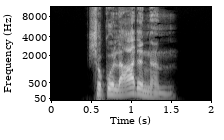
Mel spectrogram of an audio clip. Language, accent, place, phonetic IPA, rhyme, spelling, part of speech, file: German, Germany, Berlin, [ʃokoˈlaːdənəm], -aːdənəm, schokoladenem, adjective, De-schokoladenem.ogg
- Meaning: strong dative masculine/neuter singular of schokoladen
